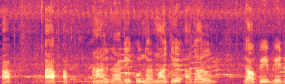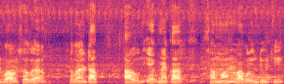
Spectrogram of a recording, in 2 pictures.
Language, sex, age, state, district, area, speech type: Goan Konkani, male, 45-60, Goa, Murmgao, rural, spontaneous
